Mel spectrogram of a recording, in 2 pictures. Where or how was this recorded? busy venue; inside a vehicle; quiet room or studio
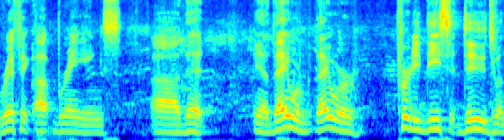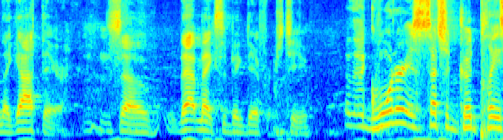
busy venue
